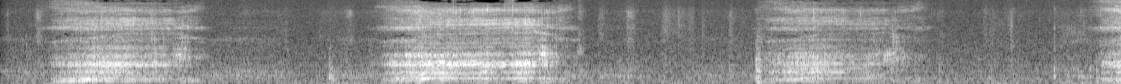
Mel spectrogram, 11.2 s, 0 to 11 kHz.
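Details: Adult snoring with three long, harsh, fluttering snores at about 17 a minute, with quiet pauses between breaths; snoring.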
